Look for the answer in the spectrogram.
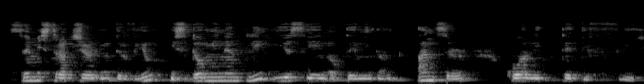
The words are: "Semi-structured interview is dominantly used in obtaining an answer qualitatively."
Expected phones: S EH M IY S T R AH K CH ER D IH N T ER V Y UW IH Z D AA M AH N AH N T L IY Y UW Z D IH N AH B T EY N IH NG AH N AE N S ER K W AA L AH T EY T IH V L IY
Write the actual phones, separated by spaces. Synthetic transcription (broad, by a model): S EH M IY S T R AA K CH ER IH N T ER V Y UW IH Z D AA M AH N AH N T L IY Y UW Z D IH N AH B T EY N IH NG AH N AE N S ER K W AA L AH T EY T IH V L IY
